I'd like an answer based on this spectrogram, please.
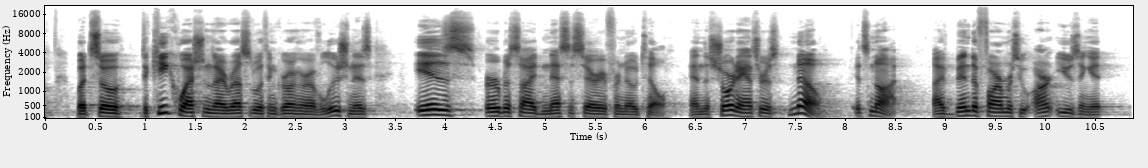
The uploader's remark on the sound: at Town Hall Seattle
